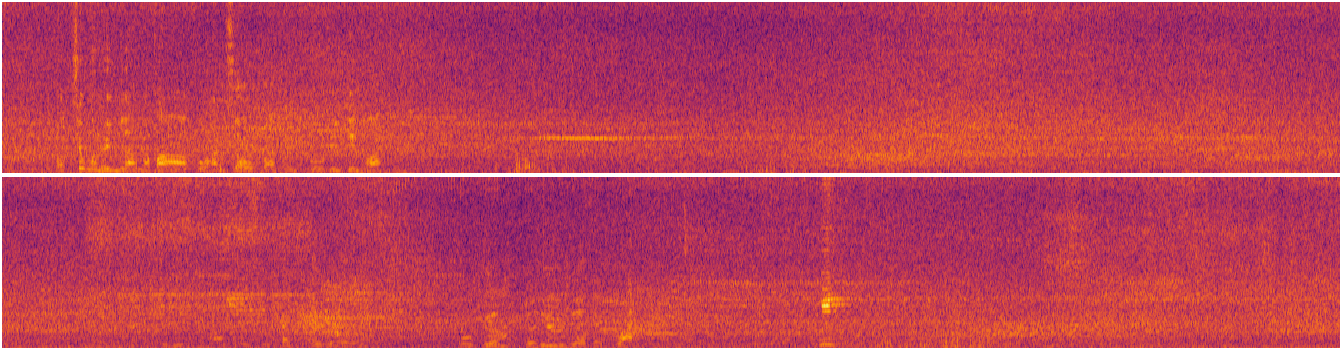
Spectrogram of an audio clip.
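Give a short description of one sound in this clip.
Motorbike engines hum steadily as traffic passes along a street.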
